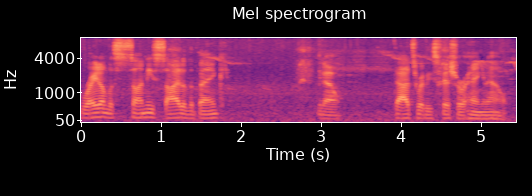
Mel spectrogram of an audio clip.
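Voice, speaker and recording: Speaking quietly at a moderate pace, a man uses a relaxed tone and fairly even intonation, leaving long, frequent pauses, with audible room echo around him. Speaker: fishing video host. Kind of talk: casual on-the-water fishing commentary. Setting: outdoors on the bank. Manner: quiet, relaxed.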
